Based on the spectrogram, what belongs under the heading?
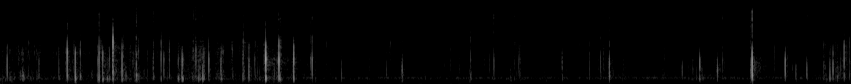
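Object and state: Plastic gel bead eye mask.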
